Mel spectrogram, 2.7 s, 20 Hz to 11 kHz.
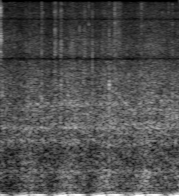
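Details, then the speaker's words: Honda Civic 1.5–2.0L, engine hot after warm-up: idle rumble keeps surging up and down instead of holding steady, worse when hot than when cold; suspected sticking or faulty IACV (P0505), not confirmed. "as you notice is starting to jump right now okay see how it jumps and you can hear the difference between the engine and it's shake like how so when it jumps"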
